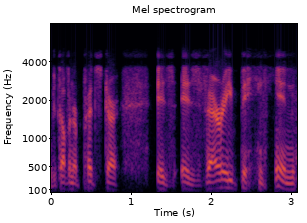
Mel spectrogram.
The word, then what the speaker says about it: Pritzker: And like it seems like I apologize if I mispronounce the name, Governor Pritzker, is is very big in quantum computing.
